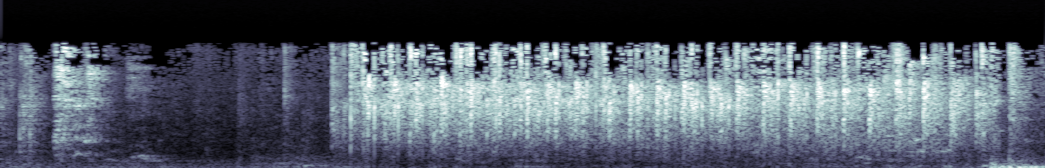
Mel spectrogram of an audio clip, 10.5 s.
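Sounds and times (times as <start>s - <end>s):
crowd clapping: 0.1s - 0.5s, 3.2s - 10.3s.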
